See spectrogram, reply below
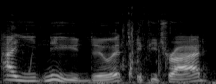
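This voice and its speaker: An earnest storybook boy, a dog's young master acted out by a man. His pitch leaps up high and drops back with feeling. He is heard slightly away from the microphone. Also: big pitch swings, normal speed, distant mic, a little hiss or hum, natural voice. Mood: delighted.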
